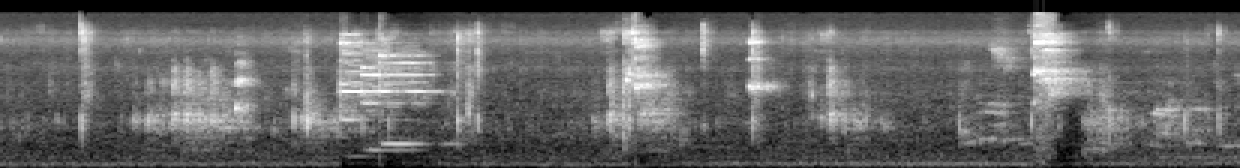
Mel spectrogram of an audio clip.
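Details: Pet rosy-faced lovebirds playing indoors give shrill, harsh squawks and sharp chirps in irregular bursts, with softer high chattering between them over a low indoor hum.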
